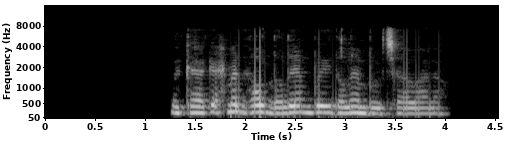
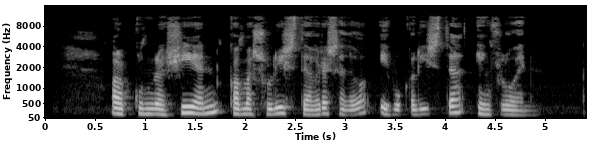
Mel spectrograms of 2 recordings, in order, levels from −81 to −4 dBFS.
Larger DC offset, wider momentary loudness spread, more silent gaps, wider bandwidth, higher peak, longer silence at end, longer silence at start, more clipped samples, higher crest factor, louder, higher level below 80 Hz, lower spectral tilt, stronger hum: neither; first, 12 LU vs 8 LU; neither; second, 8 kHz vs 11.5 kHz; about the same, -10 dBFS vs -8 dBFS; about the same, 0.5 s vs 0.55 s; first, 1.25 s vs 0.25 s; neither; about the same, 18 dB vs 20 dB; about the same, -26 LUFS vs -27 LUFS; first, -58 dBFS vs -80 dBFS; first, -5 dB/octave vs -3.5 dB/octave; neither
